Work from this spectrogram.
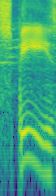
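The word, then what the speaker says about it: Spies: two checking in will be jc spees s-p-i-e-s speeds is how it's pronounced in fact the whole fredericksburg roster had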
